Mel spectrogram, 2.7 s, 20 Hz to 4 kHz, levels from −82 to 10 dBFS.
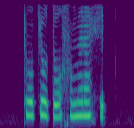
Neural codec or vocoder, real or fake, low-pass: codec, 44.1 kHz, 3.4 kbps, Pupu-Codec; fake; 3.6 kHz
